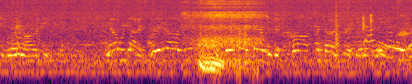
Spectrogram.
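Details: Person snoring during sleep.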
